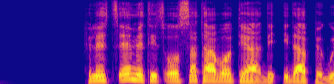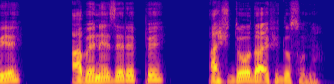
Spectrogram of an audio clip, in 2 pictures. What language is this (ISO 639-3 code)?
gof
